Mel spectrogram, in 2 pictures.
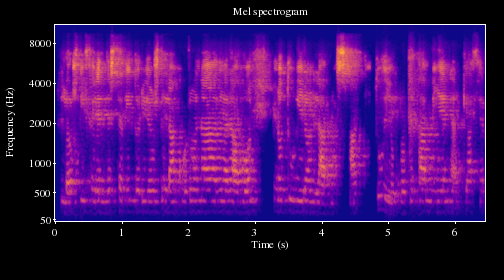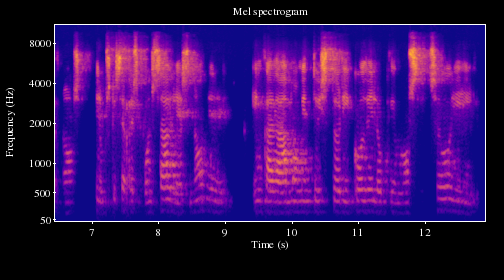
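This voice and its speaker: A woman professor speaks earnestly in a low, even voice with little melody. She sometimes corrects herself mid-sentence. She sounds distant, in a strongly reverberant hall. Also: slight background noise. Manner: earnest, stresses responsibility, some self-corrections. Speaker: university professor. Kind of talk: lecture and panel talk. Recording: very echoey hall, mic far off.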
